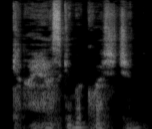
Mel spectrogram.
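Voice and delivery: unvoiced whisper leaning in close; leaning in close to ask about the man, whispered. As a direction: breathe it into her ear. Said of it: "leans in close and says".

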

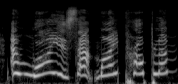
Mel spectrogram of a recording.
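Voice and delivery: very high, squeaky fish voice; indignant fish. Acted. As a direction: challenge her as a high-pitched little fish. Indignant fish answers Kelty.

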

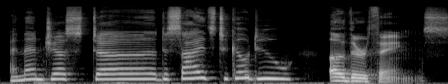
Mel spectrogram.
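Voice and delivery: lightly mocking the government, high and slow. Mocking government ditching promises.

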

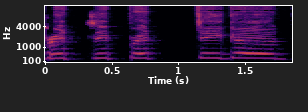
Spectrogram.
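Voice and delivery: high, drawn-out Larry David pretty good; Larry David impression. Doing Larry David for the guys, high and slow. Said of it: "It's my Larry David".

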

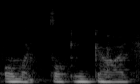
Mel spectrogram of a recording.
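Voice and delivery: low, hushed exasperated swearing; retold exasperation. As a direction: swear softly to yourself, replaying the frustration. Acted exasperation during the raft fight.

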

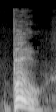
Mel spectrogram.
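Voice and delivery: loud high boo; startling boo. Acted. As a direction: jump out and shout boo. Prankster jumps out.

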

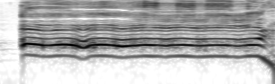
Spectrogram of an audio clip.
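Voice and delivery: very high, loud stretched "ah"; high rock-star wail. Retold or imitated. The rock star wailing back at the duo. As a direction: let out a piercing held cry. Voice contest shout.

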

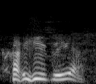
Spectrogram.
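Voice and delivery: retold insistent call. Grandson on phone to silent grandmother, retold insistent call.

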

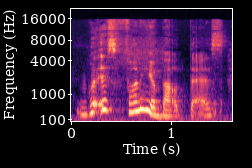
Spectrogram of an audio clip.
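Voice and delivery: retold affronted challenge, punched out; offended. Confronting her laughing friends in a retold scene, offended. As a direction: demand an explanation, indignantly. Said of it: "offended that they're laughing".

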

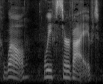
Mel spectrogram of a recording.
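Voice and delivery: ordinary talk

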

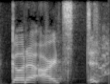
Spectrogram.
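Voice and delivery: broad Aussie twang, laughing; putting on an Aussie accent; Australian accent. Pretend. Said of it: "Just an Australian accent".

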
